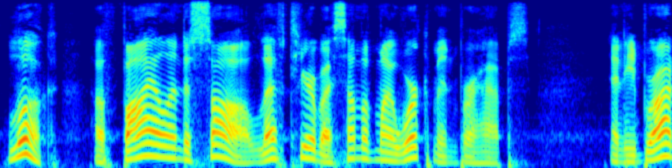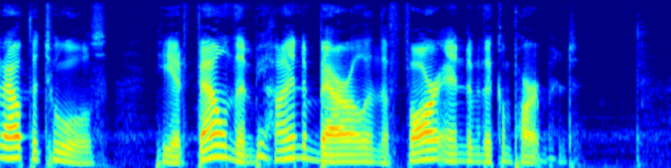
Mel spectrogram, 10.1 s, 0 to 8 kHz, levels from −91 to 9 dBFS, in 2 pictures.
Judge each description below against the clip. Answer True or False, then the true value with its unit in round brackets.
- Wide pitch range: True (7.8 semitones)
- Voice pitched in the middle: True (150 Hz)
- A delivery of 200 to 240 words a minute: True (205 wpm)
